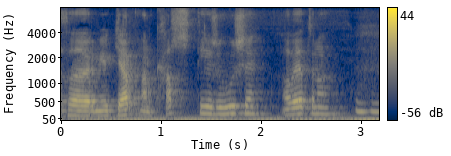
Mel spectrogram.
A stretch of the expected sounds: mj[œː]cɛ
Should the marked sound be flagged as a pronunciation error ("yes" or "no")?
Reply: no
